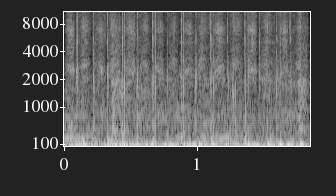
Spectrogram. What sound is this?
Sound effects > Human sounds and actions
sound of an eraser on paper. Recorded by myself on a Zoom Audio Recorder.
erase, scrathing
